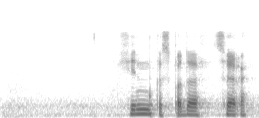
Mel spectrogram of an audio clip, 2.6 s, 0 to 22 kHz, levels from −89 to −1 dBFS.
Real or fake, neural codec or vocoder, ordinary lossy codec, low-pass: fake; codec, 16 kHz in and 24 kHz out, 1 kbps, XY-Tokenizer; none; 7.2 kHz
